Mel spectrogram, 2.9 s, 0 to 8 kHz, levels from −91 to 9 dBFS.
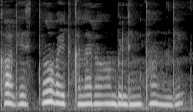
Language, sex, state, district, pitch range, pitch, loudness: Telugu, female, Andhra Pradesh, Chittoor, 220-240 Hz, 230 Hz, -16 LUFS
